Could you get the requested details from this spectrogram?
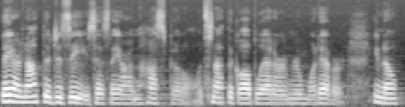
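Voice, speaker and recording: A woman hospice nurse reflects earnestly on her work. Her voice is mellow and a little low, thoughtful in delivery, with faint guitar music behind it. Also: fairly even intonation, a little fast. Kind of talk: personal reflection. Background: soft guitar music.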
